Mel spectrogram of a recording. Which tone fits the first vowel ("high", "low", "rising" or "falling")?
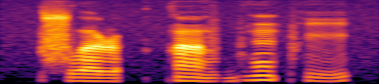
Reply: low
